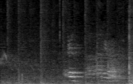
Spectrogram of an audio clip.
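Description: A short, high-pitched, wavering vocal sound about a second in, after a quieter first second.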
